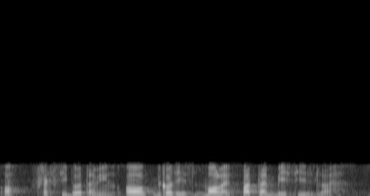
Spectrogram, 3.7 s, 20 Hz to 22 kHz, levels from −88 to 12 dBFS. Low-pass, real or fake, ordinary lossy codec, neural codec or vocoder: 3.6 kHz; real; Opus, 64 kbps; none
